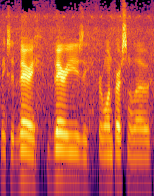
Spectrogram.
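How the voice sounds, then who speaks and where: Poor audio with a little hiss or hum captures a young man in his twenties, a DIY hobbyist, rambling casually through a how-to outdoors. He starts by a car and moves under a metal-roofed shed, talking at normal speed in a flat, mid-range voice. Sick and a bit spacey, he leans on fillers and restarts.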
